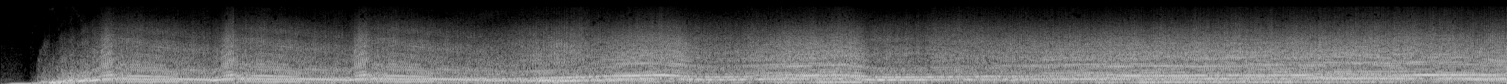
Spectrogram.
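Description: Car engine revving: three sharp throttle blips whose pitch jumps up and sinks back, two longer climbs, then a steady high rev held from a little past halfway.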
